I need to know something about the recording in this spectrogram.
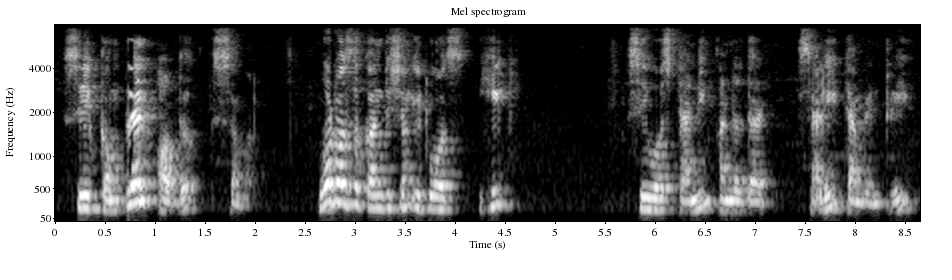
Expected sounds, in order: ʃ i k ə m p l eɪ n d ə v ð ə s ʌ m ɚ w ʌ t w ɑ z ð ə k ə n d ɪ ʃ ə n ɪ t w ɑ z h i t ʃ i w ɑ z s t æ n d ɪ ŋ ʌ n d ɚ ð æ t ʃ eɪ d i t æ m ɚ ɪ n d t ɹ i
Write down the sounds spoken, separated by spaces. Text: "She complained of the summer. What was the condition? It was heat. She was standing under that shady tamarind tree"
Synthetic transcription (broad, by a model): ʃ i k ə m p l eɪ n d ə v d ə s ʌ m ɚ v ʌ t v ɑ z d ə k ə n d ɪ ʃ ə n ɪ t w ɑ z h i t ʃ i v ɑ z s t æ n d ɪ ŋ ʌ n d ɚ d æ t s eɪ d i t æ m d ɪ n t ɹ i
